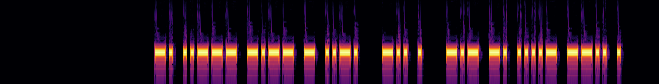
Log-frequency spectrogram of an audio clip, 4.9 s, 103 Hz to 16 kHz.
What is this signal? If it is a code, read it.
Morse code, heard as a keyed tone, about 46 wpm, 700 Hz. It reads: N2YTF DE KN4ZE
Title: USA Callsign DE Callsign - 5 Characters - 45wpm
